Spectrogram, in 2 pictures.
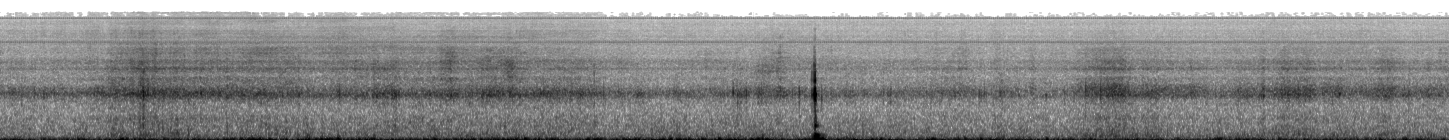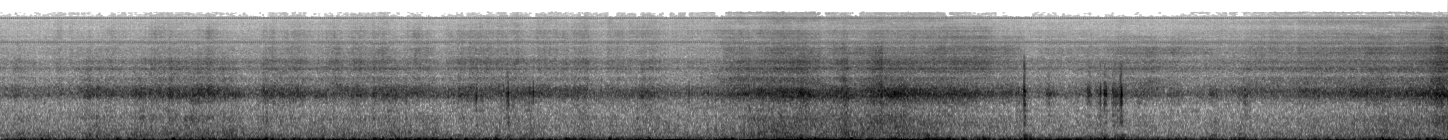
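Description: Snowboard sliding down a snow slope: a steady low rumble of the board over the snow mixed with wind on the microphone, with a hiss of the edge scraping, louder for a couple of seconds near the end. A single sharp knock about eight seconds in.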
